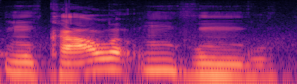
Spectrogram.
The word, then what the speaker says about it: Nkala-Mvungo: A pronúncia certa seria Nkala-Mvungo, que significa o senhor da terra, da colheita, da terra enquanto renascimento, enquanto novo ciclo.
